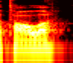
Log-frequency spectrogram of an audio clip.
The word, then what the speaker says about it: Tala: Tala, Tala. – Is that how you say it? Yep, exactly how I would say it.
